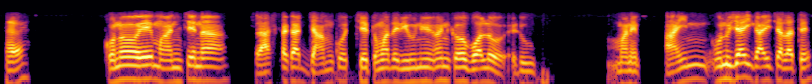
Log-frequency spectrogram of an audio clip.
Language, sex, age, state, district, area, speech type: Bengali, male, 18-30, West Bengal, North 24 Parganas, urban, conversation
